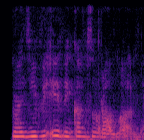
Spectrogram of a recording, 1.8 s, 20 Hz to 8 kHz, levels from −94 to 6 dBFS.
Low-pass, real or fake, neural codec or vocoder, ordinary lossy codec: none; fake; codec, 16 kHz, 4.8 kbps, FACodec; none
